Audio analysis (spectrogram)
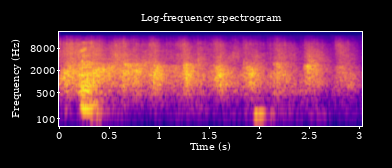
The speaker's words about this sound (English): This is the glue that holds our world together, and they deserve some applause here.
